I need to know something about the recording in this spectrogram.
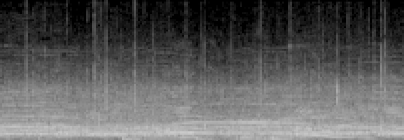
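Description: A crowd claps.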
